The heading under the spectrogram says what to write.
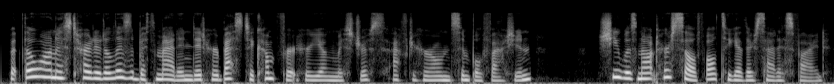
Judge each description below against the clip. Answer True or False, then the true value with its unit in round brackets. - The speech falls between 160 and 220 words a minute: True (180 wpm)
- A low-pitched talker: False (230 Hz)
